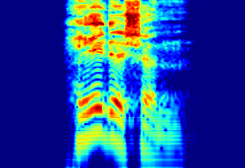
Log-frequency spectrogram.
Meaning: strong dative masculine/neuter singular of heldisch
- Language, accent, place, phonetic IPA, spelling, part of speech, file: German, Germany, Berlin, [ˈhɛldɪʃm̩], heldischem, adjective, De-heldischem.ogg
